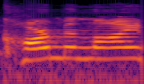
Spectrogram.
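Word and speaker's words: Kármán line: hear them when they pass the is it Carmen line is that how you say it yeah yeah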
